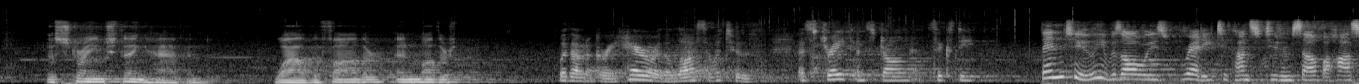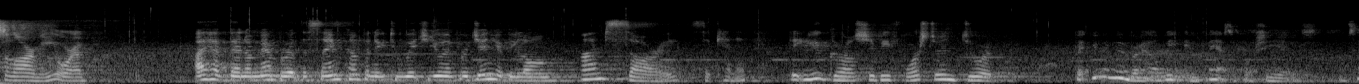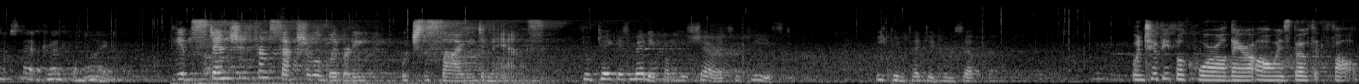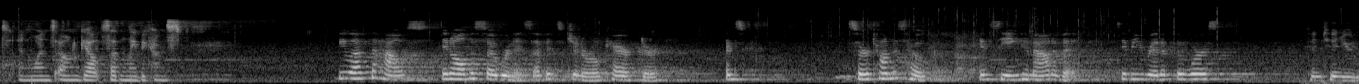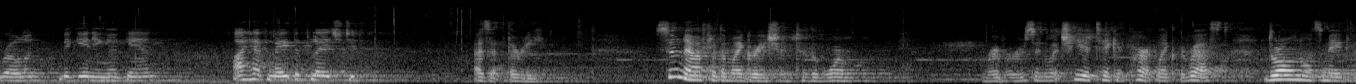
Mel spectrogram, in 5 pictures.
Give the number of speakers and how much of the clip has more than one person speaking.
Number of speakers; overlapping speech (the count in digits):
10, no overlap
